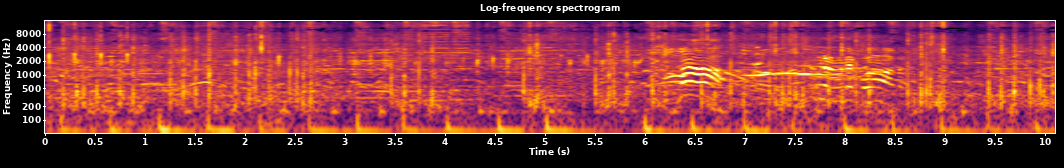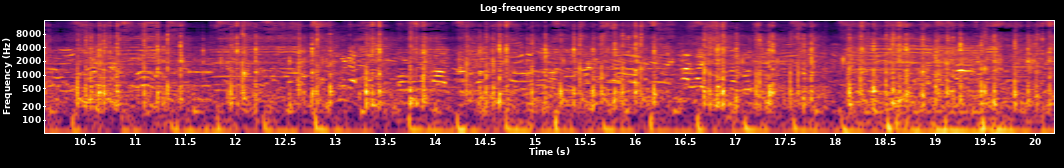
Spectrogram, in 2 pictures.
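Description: Firecrackers crackling continuously over a crowd's voices and a band playing, with loud wavering shouts about six to eight seconds in.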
